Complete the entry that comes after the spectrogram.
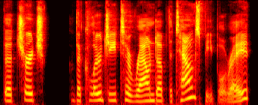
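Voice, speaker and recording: A man's voice: high-pitched, moderate pace, creaky, pushed and bright, no room sound. A man roleplaying in a tabletop game, with formal wording and hesitant repeats. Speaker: player in an actual-play podcast.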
